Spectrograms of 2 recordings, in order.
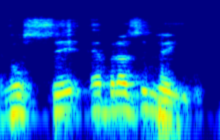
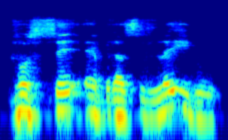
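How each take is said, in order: First: "Você é brasileiro" as a plain statement, falling at the end; statement intonation. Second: "Você é brasileiro" slowed into a question, melody lifted on "brasileiro"; question intonation. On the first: Teacher models "Você é brasileiro" for an English student, affirmative falling tune. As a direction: state "Você é brasileiro" as a fact, voice dropping to close. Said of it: "É uma afirmativa".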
